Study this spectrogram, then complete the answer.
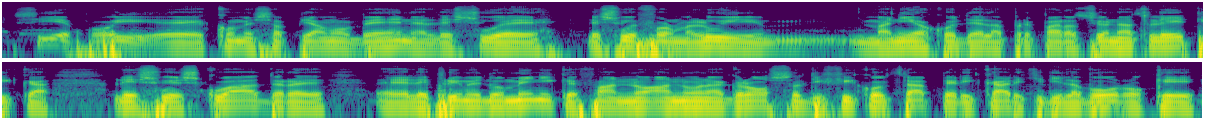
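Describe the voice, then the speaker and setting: A man's voice: lowish voice, steady tone, moderate pace, hardly any pauses, darkish tone. A man giving tactical football commentary, often hesitant as he searches for words. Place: outdoors at a local football pitch.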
